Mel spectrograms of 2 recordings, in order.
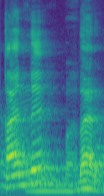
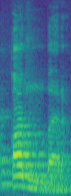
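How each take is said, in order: First: قنبر split "qan-bar", clear N; written with N. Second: قمبر as "qamm-bar", held M; read with M. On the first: Teacher showing the spelling, قنبر as "qan-bar". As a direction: sound the N in قنبر. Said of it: "لیکن لکھا جاتا ہے". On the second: Teacher showing pronunciation, قمبر with M for N. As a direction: lips closed humming M in قمبر. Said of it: "لیکن پڑھا جاتا ہے". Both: Shown as a demonstration.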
